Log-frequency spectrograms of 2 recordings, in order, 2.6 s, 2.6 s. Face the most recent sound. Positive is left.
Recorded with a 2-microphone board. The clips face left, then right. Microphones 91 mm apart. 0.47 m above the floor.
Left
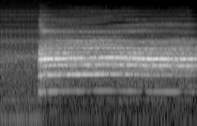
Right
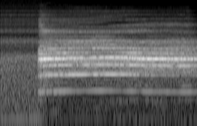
turn(degrees=-55)  # may be behind; listen again after turning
